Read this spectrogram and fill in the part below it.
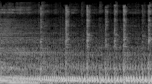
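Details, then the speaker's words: Farmertec 288 kit chainsaw after oil pump repair, during carb tuning with the jet turned richer: it burbles unevenly, sags and stumbles instead of settling into a clean idle. Running too rich, won't idle. "here it gets fatter it's more Rich doesn't want to idle"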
